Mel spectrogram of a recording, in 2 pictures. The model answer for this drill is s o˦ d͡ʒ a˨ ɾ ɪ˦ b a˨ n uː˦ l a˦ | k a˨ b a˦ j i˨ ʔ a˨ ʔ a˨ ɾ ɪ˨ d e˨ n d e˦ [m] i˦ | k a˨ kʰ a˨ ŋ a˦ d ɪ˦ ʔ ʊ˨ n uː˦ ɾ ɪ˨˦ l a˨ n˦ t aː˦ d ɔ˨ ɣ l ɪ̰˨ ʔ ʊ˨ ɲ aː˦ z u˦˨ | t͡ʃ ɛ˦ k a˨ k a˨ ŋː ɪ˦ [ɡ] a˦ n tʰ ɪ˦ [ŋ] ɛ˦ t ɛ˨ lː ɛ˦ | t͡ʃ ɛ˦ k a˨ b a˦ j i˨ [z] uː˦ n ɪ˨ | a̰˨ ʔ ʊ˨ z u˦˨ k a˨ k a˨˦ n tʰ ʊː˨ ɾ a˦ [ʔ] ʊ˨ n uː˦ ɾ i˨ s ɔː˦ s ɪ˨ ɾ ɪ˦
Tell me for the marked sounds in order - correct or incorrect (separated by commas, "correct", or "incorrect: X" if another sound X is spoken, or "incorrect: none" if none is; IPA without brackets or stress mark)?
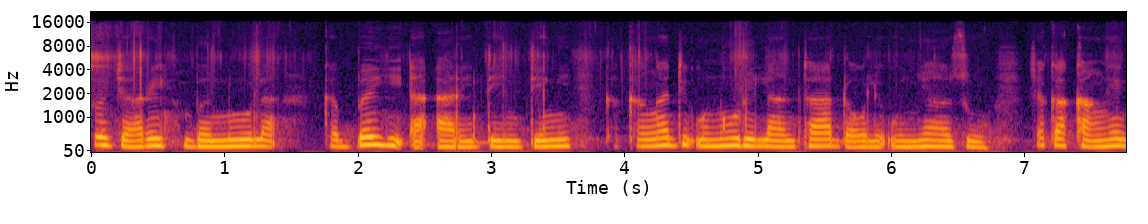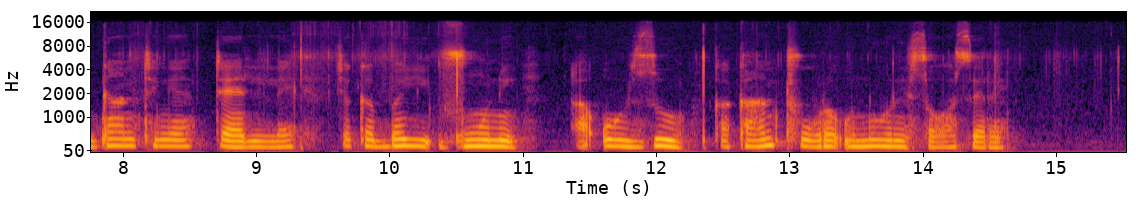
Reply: incorrect: ŋ, correct, correct, incorrect: v, correct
